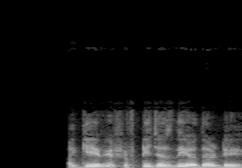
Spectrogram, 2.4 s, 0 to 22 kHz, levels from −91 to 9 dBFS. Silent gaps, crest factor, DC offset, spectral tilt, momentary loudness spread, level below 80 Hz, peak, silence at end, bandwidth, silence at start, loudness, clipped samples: none; 14 dB; under 0.1%; -7 dB/octave; 10 LU; -58 dBFS; 0 dBFS; 0 s; 7.8 kHz; 0.7 s; -14 LUFS; under 0.1%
